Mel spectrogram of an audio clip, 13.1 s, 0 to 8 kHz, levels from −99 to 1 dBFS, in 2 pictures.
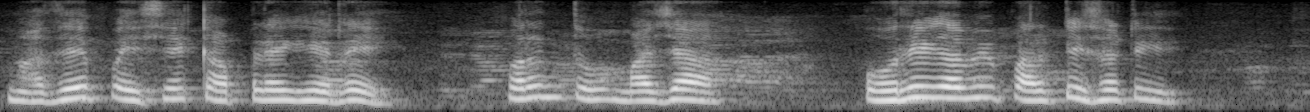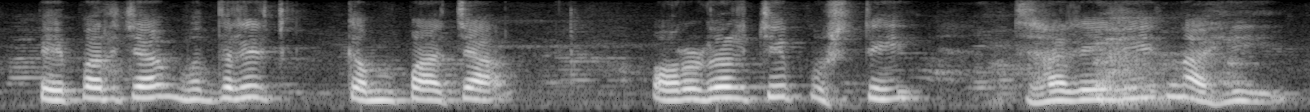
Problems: background conversations at intervals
